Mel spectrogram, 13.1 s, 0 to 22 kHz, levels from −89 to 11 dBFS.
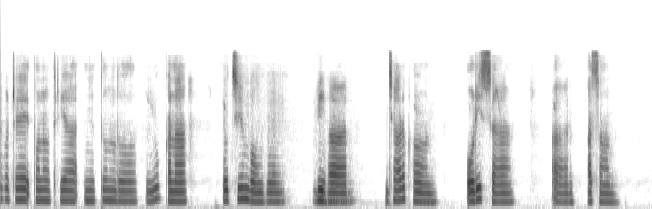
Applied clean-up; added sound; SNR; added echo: neural mask model DeepFilterNet 3.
